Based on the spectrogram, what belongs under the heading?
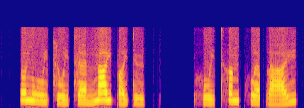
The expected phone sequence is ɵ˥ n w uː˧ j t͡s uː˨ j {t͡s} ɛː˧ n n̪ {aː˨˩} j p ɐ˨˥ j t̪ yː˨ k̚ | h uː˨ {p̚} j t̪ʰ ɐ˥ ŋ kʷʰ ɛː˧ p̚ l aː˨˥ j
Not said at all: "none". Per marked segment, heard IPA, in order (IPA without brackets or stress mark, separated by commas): t͡s, aː˥, none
